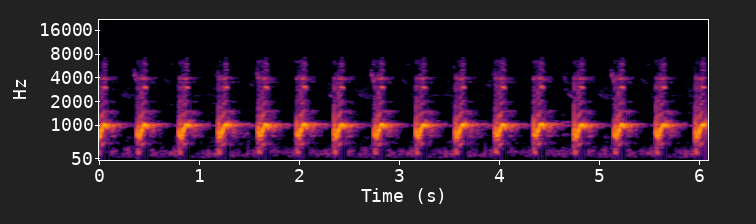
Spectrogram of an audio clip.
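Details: Clear lure call of a lone white-breasted waterhen, used for trapping: evenly spaced, hollow, clipped notes repeated rhythmically, about fifteen in six seconds, with no other sounds.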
